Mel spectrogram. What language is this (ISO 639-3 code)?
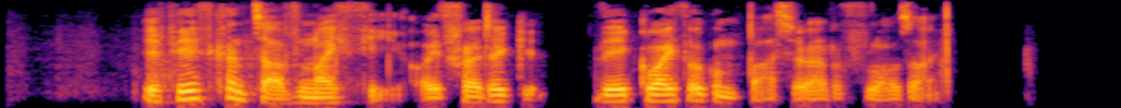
cym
